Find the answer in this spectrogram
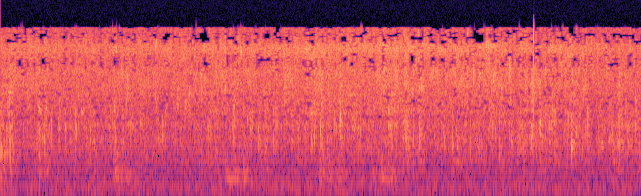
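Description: Chicken wings frying in shallow oil in a wok: a steady sizzle with small crackling pops.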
